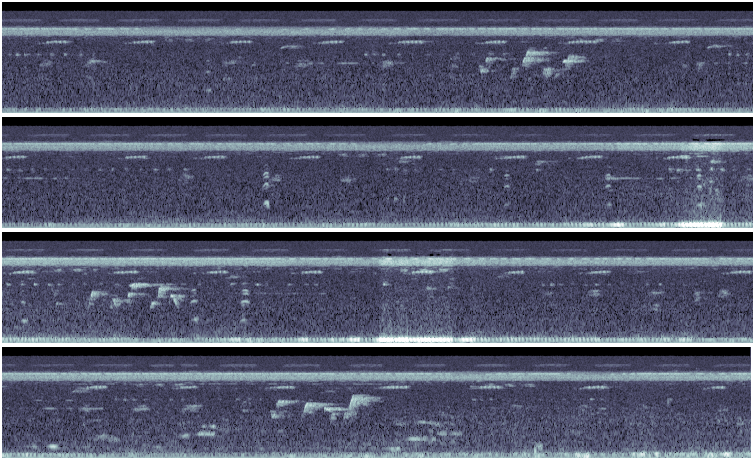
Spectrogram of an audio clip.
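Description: Faint, steady high drone of insects with a regular pulsing chirp, and a few short bird chirps scattered through. Two brief louder bumps come about halfway through, a few seconds apart.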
